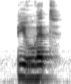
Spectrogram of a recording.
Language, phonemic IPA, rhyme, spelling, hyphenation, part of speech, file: Dutch, /ˌpi.ruˈɛ.tə/, -ɛtə, pirouette, pi‧rou‧et‧te, noun, Nl-pirouette.ogg
- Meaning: pirouette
